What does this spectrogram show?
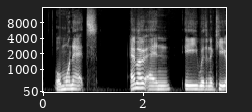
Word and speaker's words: Monét: Right, let's try and pronounce this one correctly. Victoria Monét, or Monét, M-O-N-E with an acute accent, T.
